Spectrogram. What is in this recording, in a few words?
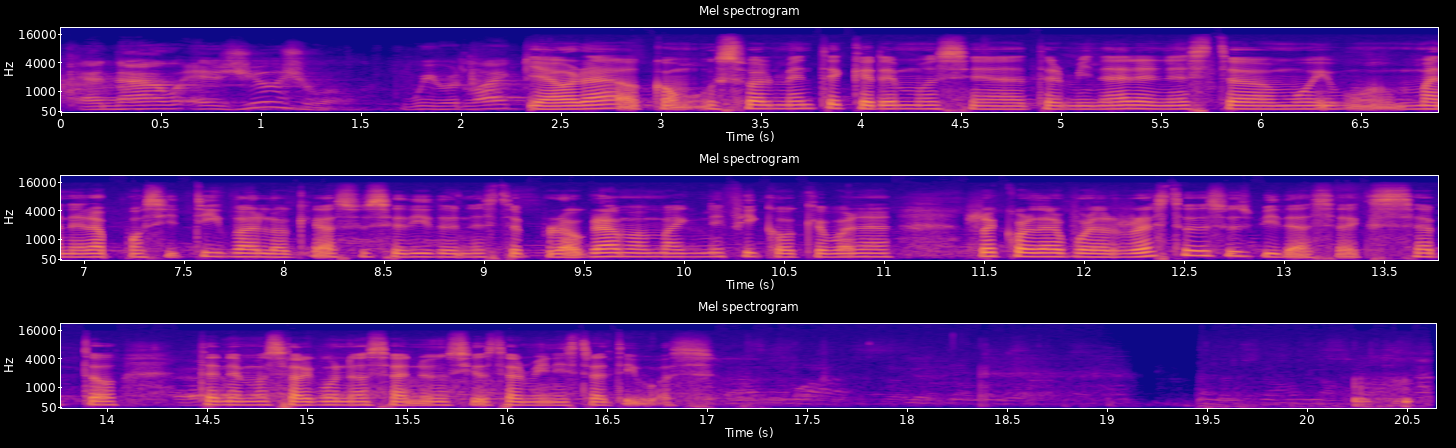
Spanish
